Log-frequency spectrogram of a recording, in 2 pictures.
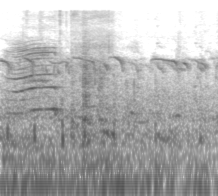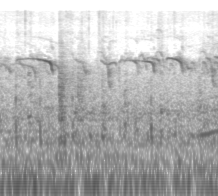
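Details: Chickens of a flock keep up rapid, irregular chirping: many short downward-curving notes overlap, with a brief harsh rising call at the start and soft clucking beneath.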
